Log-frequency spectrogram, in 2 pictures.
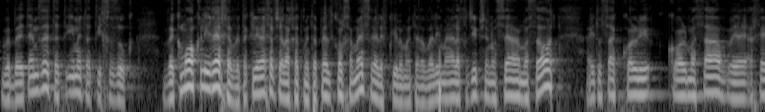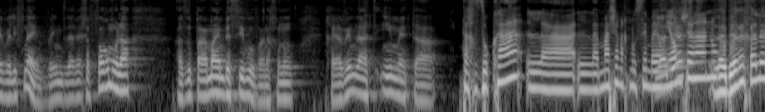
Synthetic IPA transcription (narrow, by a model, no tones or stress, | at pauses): vebeetemzetatimetatiχzuk | vekmo̞kliʁeχevetakliʁeχevʃelaχatmetapelet̚kʰo̞lχamesʁeelefkilo̞me̞teʁavalimajalaχd͡ʒipʃeno̞seamasao̞t | a̰ʔitosakolkʰo̞lmasavea̰χe̞jvelifnejveimzeʁeχev̥fo̞ʁmula | azupaːmajimbesivuvanaχnu | χajavimleat̪imeta | t̪aχzukalalmaʃeanaχnuosimbajomjomʃelanuled̪eʁeχale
